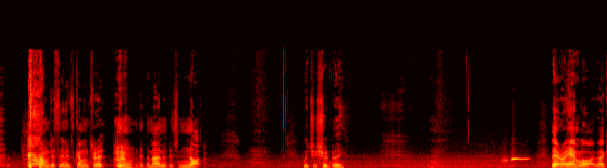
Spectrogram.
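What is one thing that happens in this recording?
An elderly man talks calmly and close by, in pauses.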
